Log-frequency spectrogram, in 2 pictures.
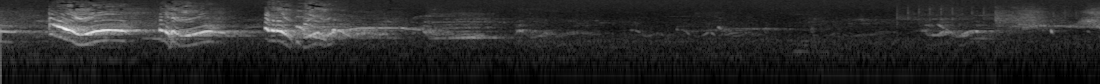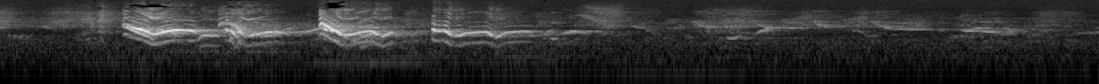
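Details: Bursts of ringing, swooping whistles from a pied currawong, rapid gurgled notes clustered at the start, a quiet lull, then a second loud series and a fainter drawn-out whistle to finish.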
